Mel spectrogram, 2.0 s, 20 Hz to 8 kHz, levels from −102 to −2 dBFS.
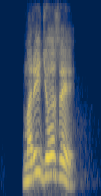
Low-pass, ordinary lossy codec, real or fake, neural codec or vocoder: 7.2 kHz; Opus, 24 kbps; real; none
